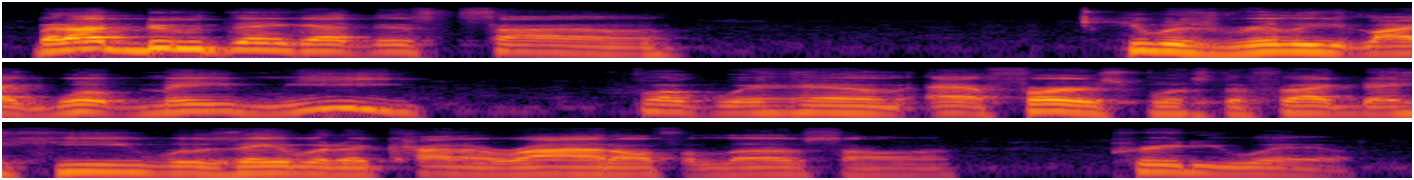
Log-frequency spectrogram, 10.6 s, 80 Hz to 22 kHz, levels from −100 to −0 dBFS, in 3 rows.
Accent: American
